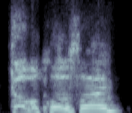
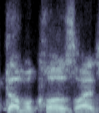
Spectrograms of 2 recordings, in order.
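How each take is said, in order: First: "Double clothesline" asked high, tentative offer; retold suggestion. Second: Said in the usual way. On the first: Retold proposal, then partner agrees.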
